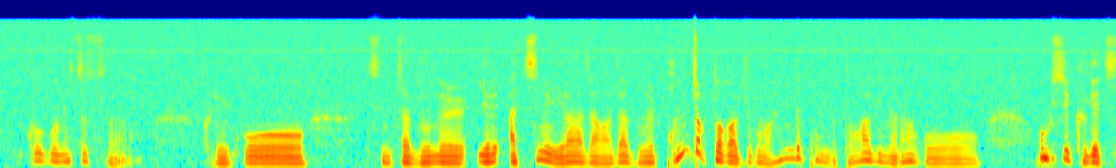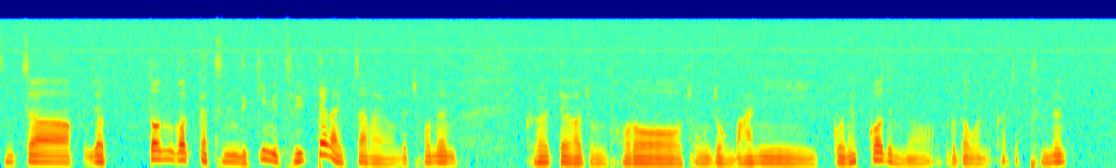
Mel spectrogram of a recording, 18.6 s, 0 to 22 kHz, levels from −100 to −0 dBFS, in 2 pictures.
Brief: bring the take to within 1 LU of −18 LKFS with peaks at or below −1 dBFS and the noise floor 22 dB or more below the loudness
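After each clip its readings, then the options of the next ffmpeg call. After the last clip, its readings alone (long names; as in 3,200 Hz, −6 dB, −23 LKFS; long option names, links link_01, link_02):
interfering tone 7,200 Hz; level of the tone −51 dBFS; background noise floor −40 dBFS; target noise floor −49 dBFS; integrated loudness −26.5 LKFS; sample peak −8.0 dBFS; target loudness −18.0 LKFS
→ -af "bandreject=frequency=7200:width=30"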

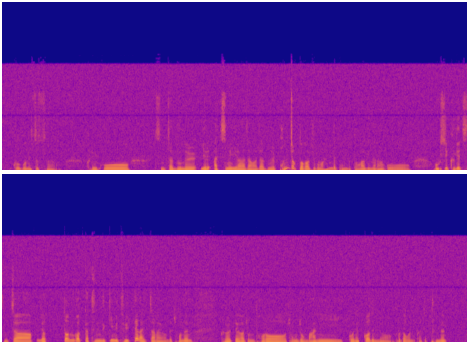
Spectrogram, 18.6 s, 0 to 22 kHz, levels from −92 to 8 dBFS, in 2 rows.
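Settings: interfering tone none found; background noise floor −40 dBFS; target noise floor −49 dBFS
→ -af "afftdn=noise_reduction=9:noise_floor=-40"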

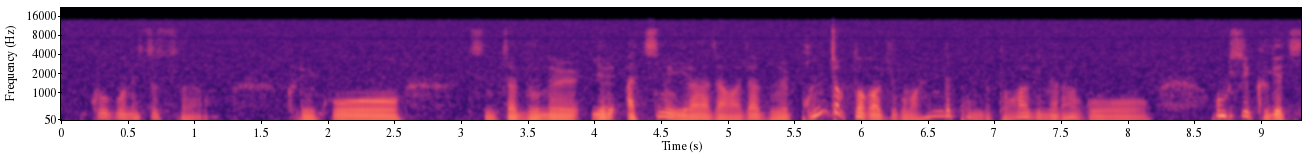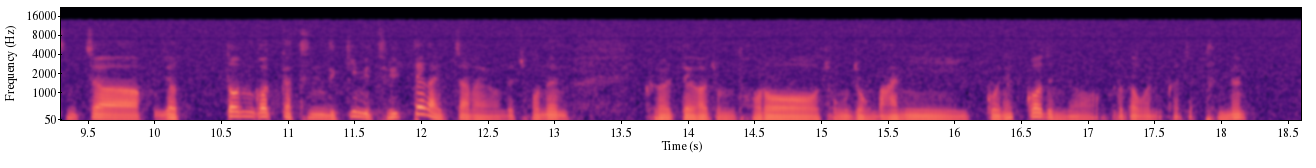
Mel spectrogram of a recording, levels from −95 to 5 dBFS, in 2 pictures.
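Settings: background noise floor −47 dBFS; target noise floor −49 dBFS
→ -af "afftdn=noise_reduction=6:noise_floor=-47"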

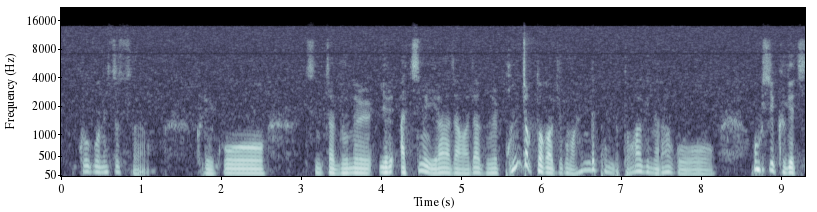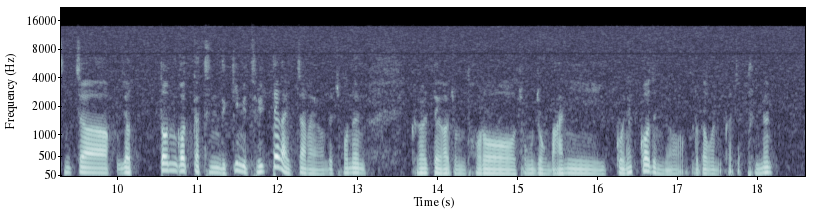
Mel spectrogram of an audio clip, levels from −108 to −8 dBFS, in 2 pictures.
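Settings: background noise floor −51 dBFS; integrated loudness −26.5 LKFS; sample peak −8.5 dBFS; target loudness −18.0 LKFS
→ -af "volume=8.5dB,alimiter=limit=-1dB:level=0:latency=1"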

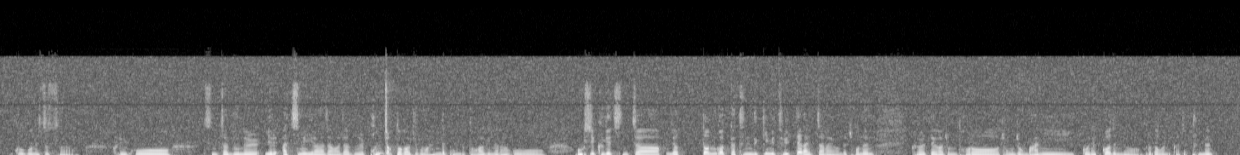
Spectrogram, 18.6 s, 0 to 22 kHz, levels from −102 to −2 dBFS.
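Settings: integrated loudness −18.5 LKFS; sample peak −1.0 dBFS; background noise floor −42 dBFS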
